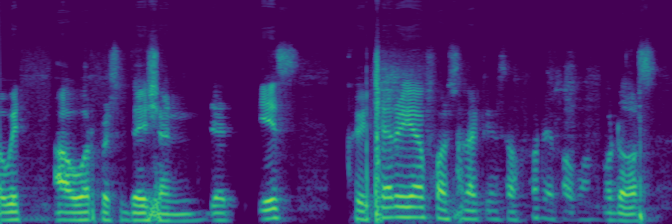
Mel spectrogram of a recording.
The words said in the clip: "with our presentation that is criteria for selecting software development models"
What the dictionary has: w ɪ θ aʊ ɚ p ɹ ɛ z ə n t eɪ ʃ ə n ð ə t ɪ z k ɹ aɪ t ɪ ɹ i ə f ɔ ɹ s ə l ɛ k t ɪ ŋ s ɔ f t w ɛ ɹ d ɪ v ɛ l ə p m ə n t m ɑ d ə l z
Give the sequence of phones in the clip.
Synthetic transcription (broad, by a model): w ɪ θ aʊ ɚ p ɹ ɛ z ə n t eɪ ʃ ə n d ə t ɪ s k ɹ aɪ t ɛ ɹ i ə f ɔ ɹ s ə l ɛ k t ɪ ŋ s ɔ f t w ɛ ɹ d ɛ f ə m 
